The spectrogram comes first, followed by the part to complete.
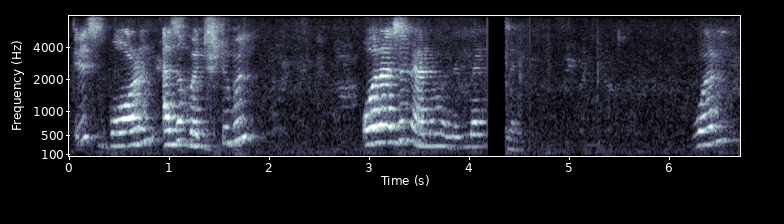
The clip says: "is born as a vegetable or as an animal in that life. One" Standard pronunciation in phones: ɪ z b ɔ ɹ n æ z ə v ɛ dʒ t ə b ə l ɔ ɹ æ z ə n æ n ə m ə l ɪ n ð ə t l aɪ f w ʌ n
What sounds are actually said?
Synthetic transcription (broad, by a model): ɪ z b ɔ ɹ n æ z ə b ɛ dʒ t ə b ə l ɔ ɹ æ z ə n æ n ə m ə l ɪ n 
